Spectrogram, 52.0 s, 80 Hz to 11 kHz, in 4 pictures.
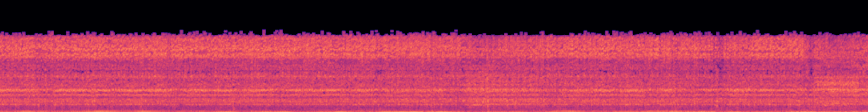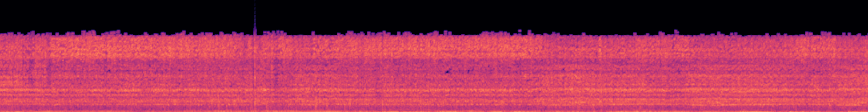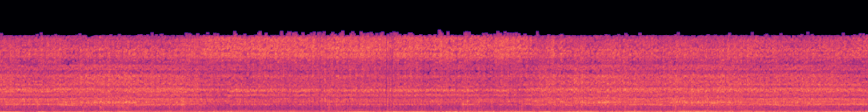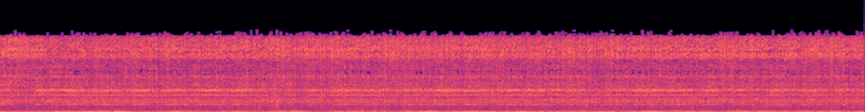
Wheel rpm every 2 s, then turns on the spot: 110, 110, 110, 110, 110, 110, 110, 120, 110, 120, 110, 110, 110, 110, 120, 120, 110, 110, 110, 120, 120, 110, 110, 110, 120, 110.
none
